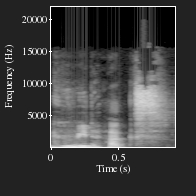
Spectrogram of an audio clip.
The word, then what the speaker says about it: geoduck: are a box of gooey ducks with a Godzilla emoji. Geoduck. No, it's gooey duck. It's not pronounced the way it's written.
